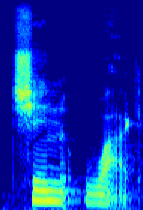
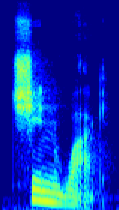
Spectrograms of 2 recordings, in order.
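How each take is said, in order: The two takes are said the same way.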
